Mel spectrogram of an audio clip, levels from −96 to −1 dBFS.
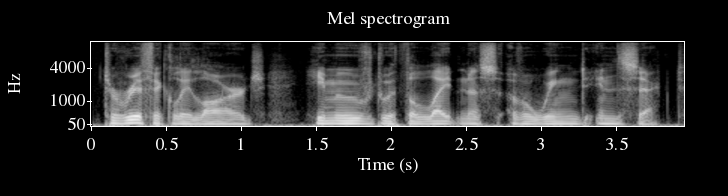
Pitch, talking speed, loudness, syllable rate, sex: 95 Hz, 165 wpm, -19 LUFS, 5.6 syllables/s, male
